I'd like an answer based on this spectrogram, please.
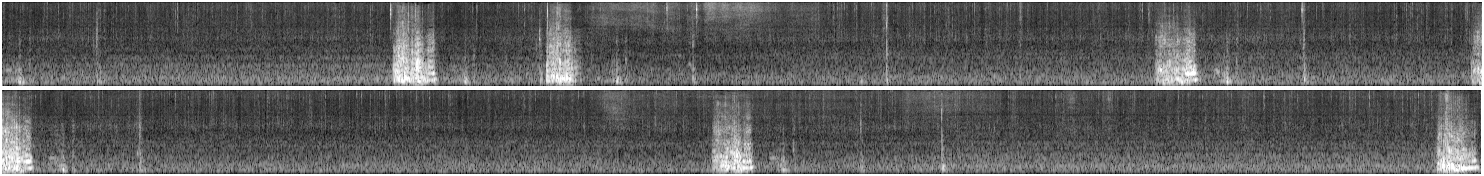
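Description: Michelin wiper blade sweeping across the windshield glass six times at uneven intervals, each pass a short loud burst of noise, over a steady car hum. The blade has turned noisy after about three months of use.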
